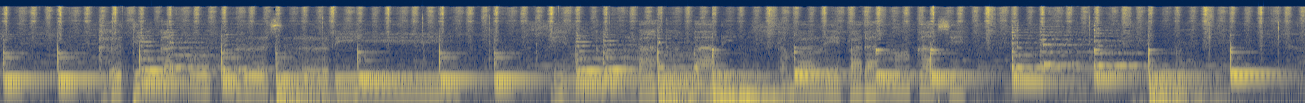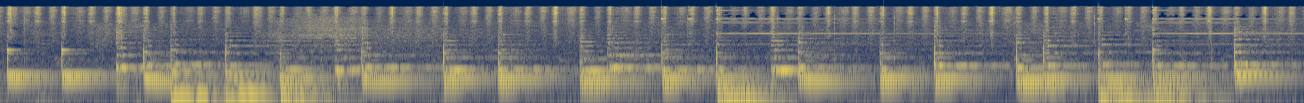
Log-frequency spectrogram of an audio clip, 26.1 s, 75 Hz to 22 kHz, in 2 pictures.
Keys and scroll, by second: 1.1 v.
